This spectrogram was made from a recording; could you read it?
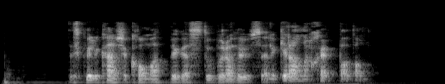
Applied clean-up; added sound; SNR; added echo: neural mask model DeepFilterNet 3.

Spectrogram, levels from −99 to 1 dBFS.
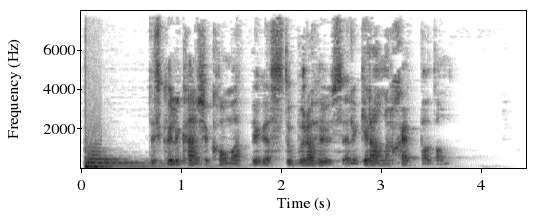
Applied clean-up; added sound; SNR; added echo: classical method WPE with log-MMSE.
